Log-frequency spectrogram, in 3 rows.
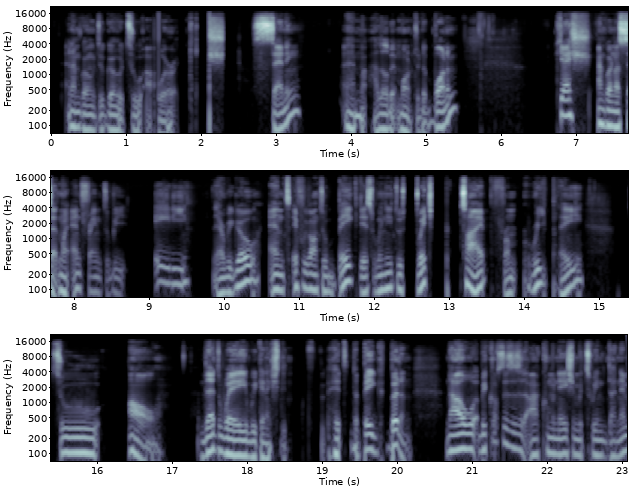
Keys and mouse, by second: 7.4-13.9 drag, 14.7-16.6 drag, 21.6 click, 22.3 right click, 22.7 ctrl+s.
